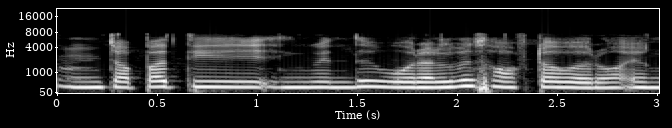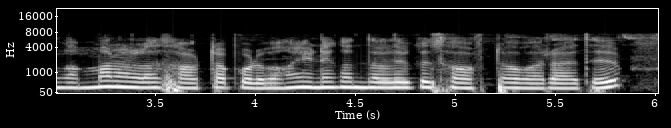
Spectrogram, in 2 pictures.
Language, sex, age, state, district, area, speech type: Tamil, female, 30-45, Tamil Nadu, Cuddalore, rural, spontaneous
